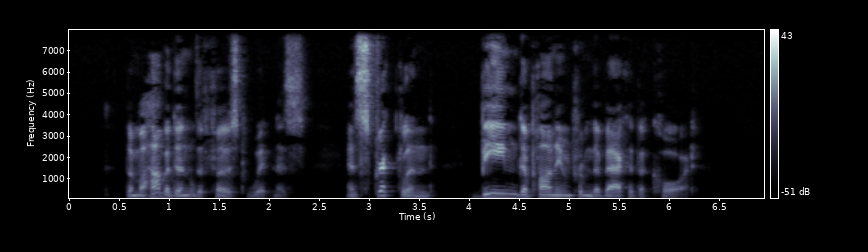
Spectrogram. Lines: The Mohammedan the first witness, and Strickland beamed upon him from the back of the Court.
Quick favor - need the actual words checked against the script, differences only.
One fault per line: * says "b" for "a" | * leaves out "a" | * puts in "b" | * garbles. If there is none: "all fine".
all fine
